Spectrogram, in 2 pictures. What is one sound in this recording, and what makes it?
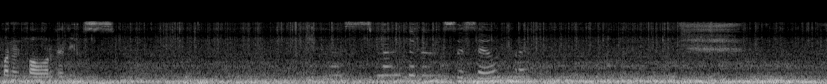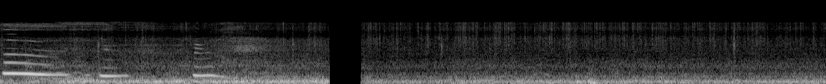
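Rain patters on a car windshield.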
